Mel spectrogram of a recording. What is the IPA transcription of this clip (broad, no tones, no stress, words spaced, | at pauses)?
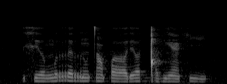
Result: xʲəːŋʷə rərũtɑ̃pʌː ɾʲʌːɡ͡ǃʌɡʲæ̃ xi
